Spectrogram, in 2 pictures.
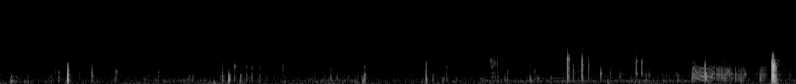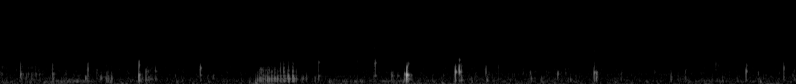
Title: morning stomach growls :3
